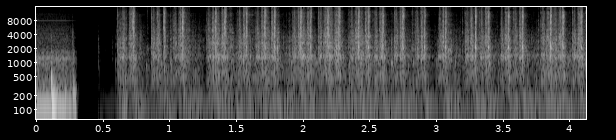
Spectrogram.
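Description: A rapid, irregular run of sharp typewriter-like key clicks, about eight a second, starting just over half a second in after a brief silence.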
